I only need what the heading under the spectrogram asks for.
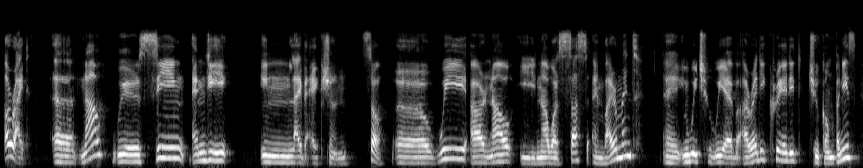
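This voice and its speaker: A man narrating a step-by-step software demo as a tutorial presenter, with a hesitant, halting delivery. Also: mid-range voice. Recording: dull, lo-fi microphone sound.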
